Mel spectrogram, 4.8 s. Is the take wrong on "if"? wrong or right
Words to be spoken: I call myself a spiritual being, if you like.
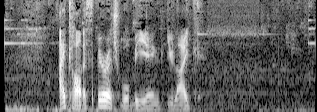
wrong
